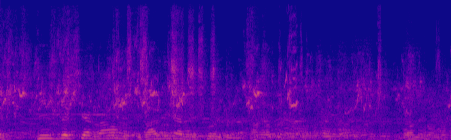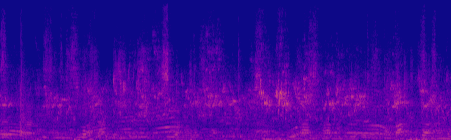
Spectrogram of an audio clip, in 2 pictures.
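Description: Caged budgerigars at a bird market chirp and twitter densely and continuously, with other birds cooing in the background and voices from the market mixed in.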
